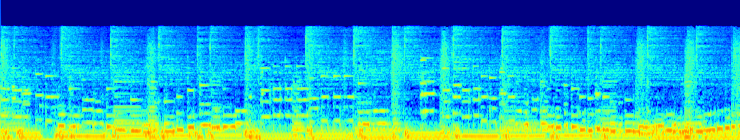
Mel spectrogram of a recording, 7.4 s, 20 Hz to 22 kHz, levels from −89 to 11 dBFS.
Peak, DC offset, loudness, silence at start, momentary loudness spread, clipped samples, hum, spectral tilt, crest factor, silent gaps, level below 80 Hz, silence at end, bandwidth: -6 dBFS; 4%; -21 LUFS; 0 s; 5 LU; under 0.1%; none; -6 dB/octave; 14 dB; none; -30 dBFS; 0 s; 11.5 kHz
